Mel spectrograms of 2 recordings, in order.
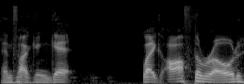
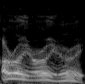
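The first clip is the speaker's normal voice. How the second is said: brother calming down; 9 semitones higher, faster than usual. Retold or imitated.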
